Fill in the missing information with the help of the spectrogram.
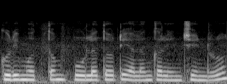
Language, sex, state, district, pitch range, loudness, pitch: Telugu, female, Telangana, Hyderabad, 205-220 Hz, -16 LUFS, 215 Hz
